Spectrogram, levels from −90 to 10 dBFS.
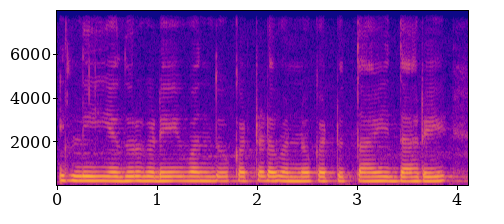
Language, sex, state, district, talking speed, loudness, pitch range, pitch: Kannada, female, Karnataka, Bidar, 85 wpm, -13 LUFS, 195-205 Hz, 200 Hz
